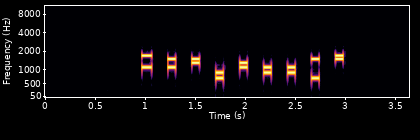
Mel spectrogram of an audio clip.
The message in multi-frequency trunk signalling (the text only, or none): KP 9016337 ST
